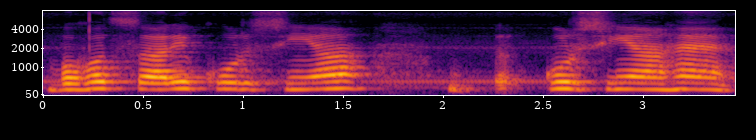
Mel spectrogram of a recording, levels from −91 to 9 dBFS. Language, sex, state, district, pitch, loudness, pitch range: Hindi, female, Uttar Pradesh, Shamli, 230 Hz, -15 LUFS, 220-245 Hz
